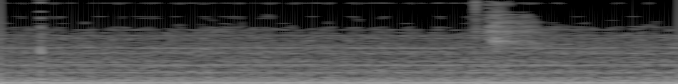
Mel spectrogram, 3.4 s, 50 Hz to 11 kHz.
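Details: 2006 Ford Escape Hybrid after no-start repair, high voltage battery charged and reconnected, running during PCM calibration update: steady, smooth low idle hum with no knocks or misses; engine running normally while charging.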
